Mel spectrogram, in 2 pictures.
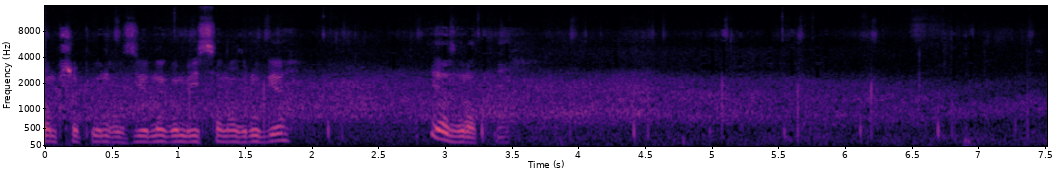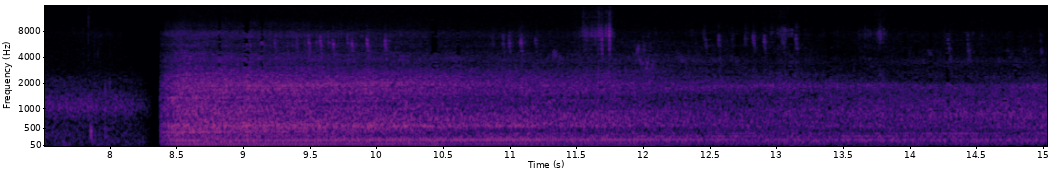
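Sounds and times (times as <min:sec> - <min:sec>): motor vehicle engine humming: 0:07.4 - 0:15.0
faint bird chirps: 0:09.1 - 0:15.0.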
